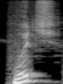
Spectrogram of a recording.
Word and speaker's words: Łódź: Ça, se prononce comment Łódź. Łódź Ouais. Ça s'écrit Lotz.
